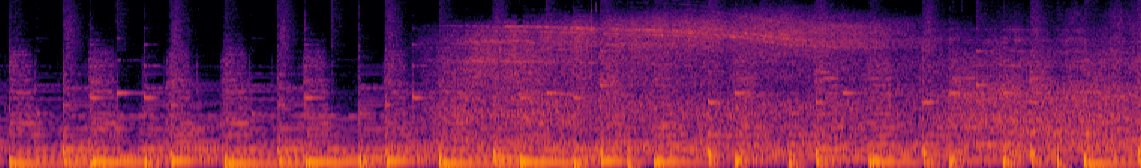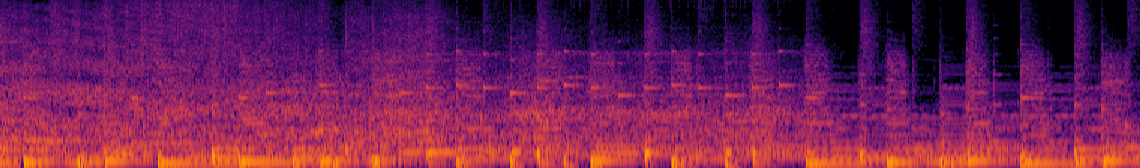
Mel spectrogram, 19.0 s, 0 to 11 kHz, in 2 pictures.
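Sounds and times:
turboprop airplane roar: 0.0 - 19.0
background music with steady beat: 2.4 - 19.0
high falling whine: 3.2 - 16.9.

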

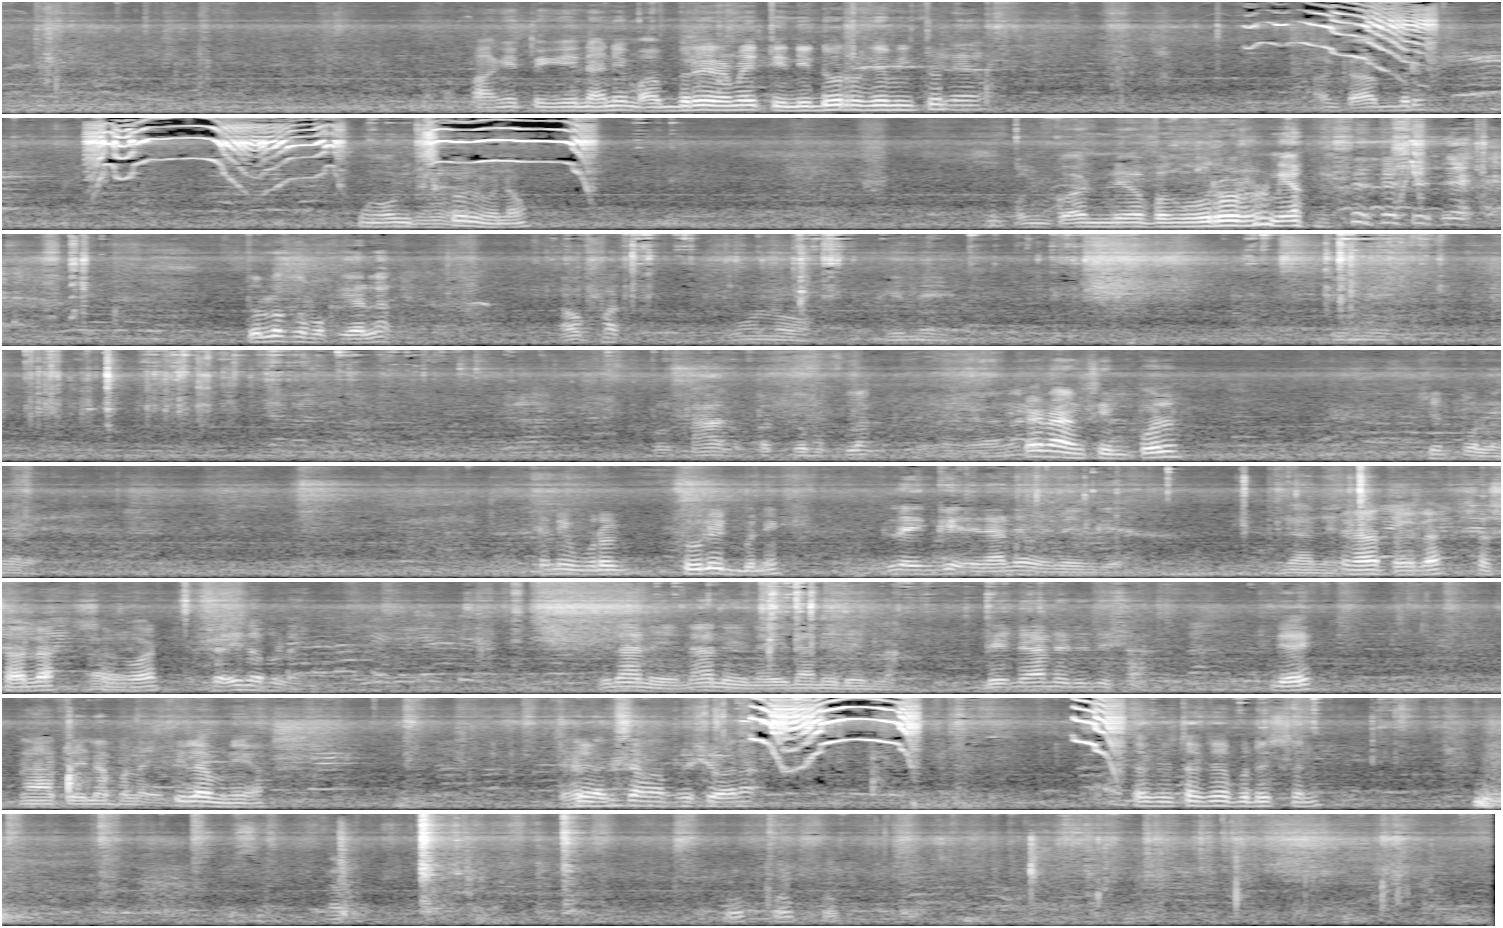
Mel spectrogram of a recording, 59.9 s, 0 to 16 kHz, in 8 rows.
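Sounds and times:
store background noise: 0.0 - 59.9
faint voices: 3.5 - 13.3.

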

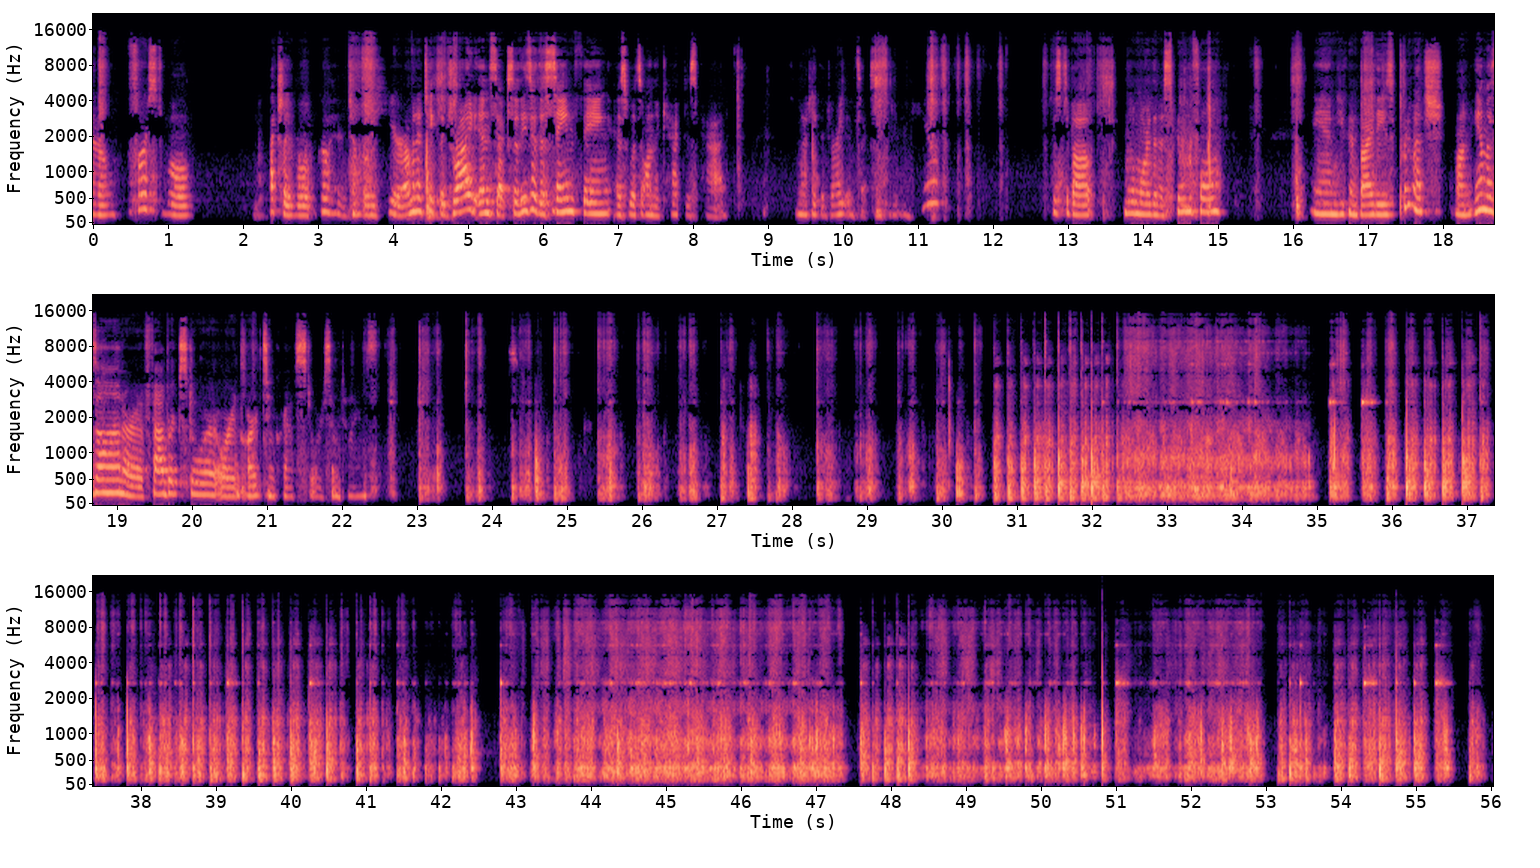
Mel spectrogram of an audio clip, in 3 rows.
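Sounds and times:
mortar and pestle grinding: 22.4 - 56.0
pestle crushing strokes: 22.5 - 56.0.

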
